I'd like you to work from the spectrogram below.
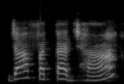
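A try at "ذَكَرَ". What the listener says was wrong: First letter తప్పు చదువుతున్నారు. లేదు దాల్ జాల్, దాల్ జాల్, జాల్ ఫతా జా, కాఫ్ ఫతా కా, జకా. జాల్.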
